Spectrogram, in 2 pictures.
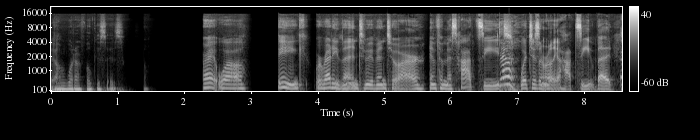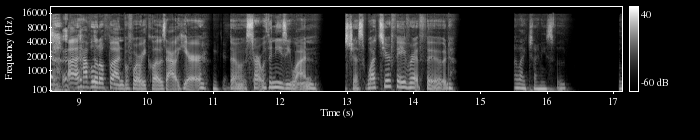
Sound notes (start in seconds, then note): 6.8 laughing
